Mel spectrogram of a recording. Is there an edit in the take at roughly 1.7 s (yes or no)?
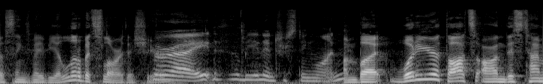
no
